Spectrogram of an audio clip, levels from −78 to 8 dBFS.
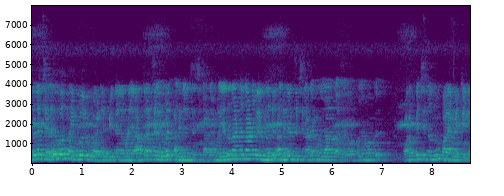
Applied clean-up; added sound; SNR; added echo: none; Frog; 18 dB; reverberation time 0.9 s.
